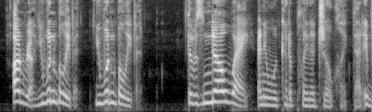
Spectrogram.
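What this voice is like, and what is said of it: Put-on Pennsylvania-like pizzeria owner accent. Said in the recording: “that's a fabulous Pennsylvania accent ... that's a pizzeria owner accent ... it sounds very similar to like a Pennsylvania accent”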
